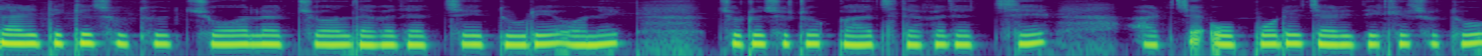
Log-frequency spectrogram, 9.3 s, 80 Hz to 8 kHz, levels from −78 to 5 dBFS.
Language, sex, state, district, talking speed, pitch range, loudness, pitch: Bengali, female, Jharkhand, Sahebganj, 130 wpm, 210-225 Hz, -15 LUFS, 220 Hz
